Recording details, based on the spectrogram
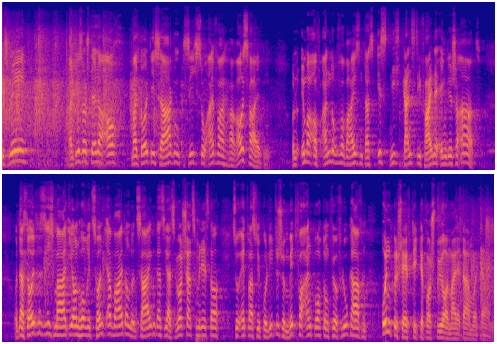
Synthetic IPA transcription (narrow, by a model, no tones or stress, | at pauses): ʔɪçv̥ɪl | ʔa̰ndiːzɐʃtɛləʔaʊxmaːldɔʏtlɪçz̥aːɡŋ̩z̥ɪçz̥oːʔa̰ɪnfaχhɛʁaʊshaltn̩ | ʔʊntʔɪmɐʔaʊfʔa̰ndəʁəfɛɐvaɪzn̩d̥asɪstnɪçt̚ɡ̥ant͡sd̥iːfaɪnəʔɛŋlɪʃə̰ʔaːɐt | ʔʊntd̥aːzɔltn̩ziːzɪçmaːlʔiːʁ̞ənɦɔʁ̞it͡sɔntɛɐvaɪtɐnʊntt͡saɪɡŋ̩d̥asz̥iːalsv̥ɪɐtʃaft͡smɪnɪstɐz̥oːʔɛtv̥asv̥iːpoliːtɪʃəmɪtfɛɐʔantv̥ɔɐtʊŋfyːɐfluːkhaːfn̩ | ʔʊntb̥əʃɛftɪçtəfɛɐʃpyːʁ̞ənmaɪnəda̰ːmənʊ̰nt̚hɛ̰ɐə̰n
